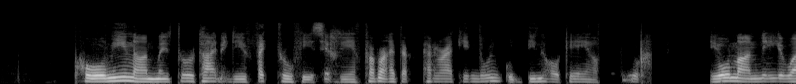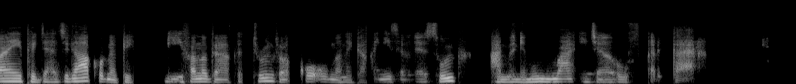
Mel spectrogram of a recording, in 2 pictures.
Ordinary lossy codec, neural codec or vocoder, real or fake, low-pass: Opus, 64 kbps; codec, 16 kHz, 0.5 kbps, X-Codec, HuBERT features, trained on general audio; fake; 7.2 kHz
